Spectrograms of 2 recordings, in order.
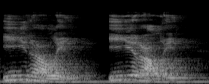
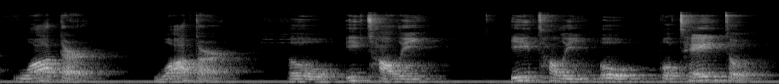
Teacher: Nos Estados Unidos, principalmente, o som do T muitas vezes se parece com o som do R vibrante.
